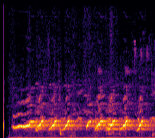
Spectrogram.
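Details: Zebra braying: a rapid series of rising, barking honks repeated roughly twice a second for three seconds, each note carrying strong harmonics, in an otherwise quiet setting.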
